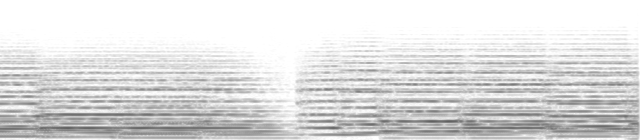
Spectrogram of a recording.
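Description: Slow brass-ensemble music playing long held chords, with a brief break between phrases about halfway through.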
